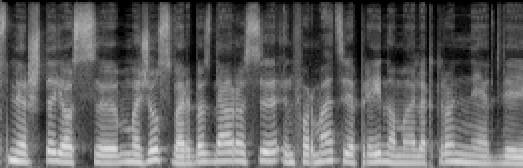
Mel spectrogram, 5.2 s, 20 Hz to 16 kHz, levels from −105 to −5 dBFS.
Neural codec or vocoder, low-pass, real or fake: codec, 32 kHz, 1.9 kbps, SNAC; 14.4 kHz; fake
